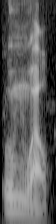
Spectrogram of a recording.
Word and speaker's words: Umwelt: a word that spelled u-m-w-e-l-t and it's it's pronounced um wealth but it's basically the experience that you have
